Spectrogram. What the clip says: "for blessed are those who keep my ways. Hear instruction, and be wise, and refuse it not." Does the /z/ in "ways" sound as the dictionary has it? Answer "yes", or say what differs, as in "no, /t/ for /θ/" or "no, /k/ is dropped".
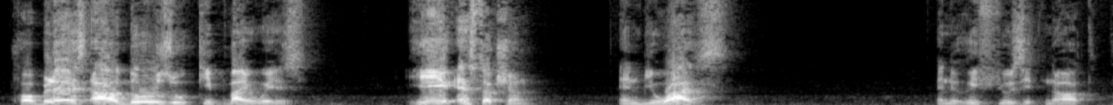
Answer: yes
